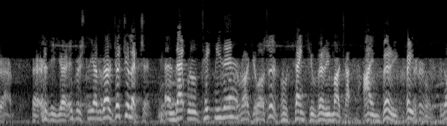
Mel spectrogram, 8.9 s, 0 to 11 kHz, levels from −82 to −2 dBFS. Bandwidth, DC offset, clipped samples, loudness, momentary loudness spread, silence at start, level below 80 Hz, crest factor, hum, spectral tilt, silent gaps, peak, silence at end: 8.6 kHz; under 0.1%; under 0.1%; -24 LUFS; 11 LU; 0 s; -58 dBFS; 18 dB; none; -6 dB/octave; none; -6 dBFS; 0 s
